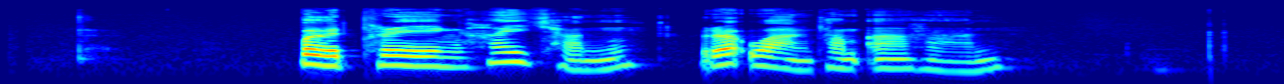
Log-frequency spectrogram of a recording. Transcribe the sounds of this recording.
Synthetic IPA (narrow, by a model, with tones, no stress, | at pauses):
pɤː˨˩t̪̚pʰleː˧ŋha˥˩jt͡ɕʰa˦˥n | ɾa˦˥waː˨˩ŋt̪ʰa˧mʔaː˧ɦaː˩˦n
